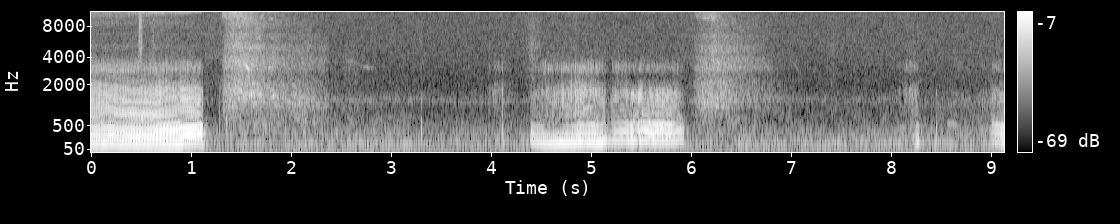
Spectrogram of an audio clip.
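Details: Snoring: two loud, buzzing snores about four seconds apart with quiet gaps between, in a small quiet room.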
